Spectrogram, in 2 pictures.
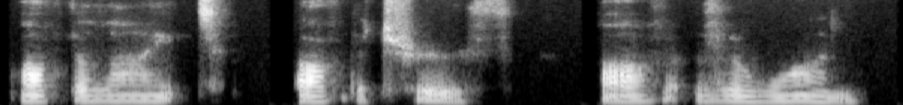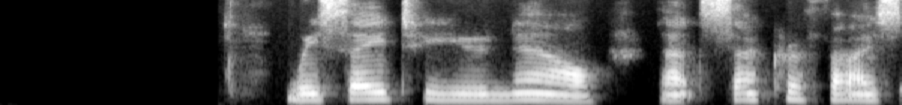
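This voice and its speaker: A woman guides a spiritual meditation in a mellow voice with a gravelly edge. She speaks in solemn, measured phrases, like a formal ceremonial address. The sound is close and dry. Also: on the low side, no room sound. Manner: slow, measured, ceremonial delivery in short phrases.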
